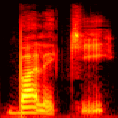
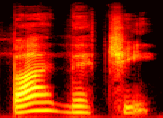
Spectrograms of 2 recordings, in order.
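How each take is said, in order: First: The ending is said in reduced, natural form. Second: Each letter is sounded out as spelled. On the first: This is how it is really said. The speaker calls it right. "You would pronounce it actually in Afrikaans like" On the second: It helps you remember the spelling. The speaker calls it wrong. "You would you not really pronounce it like that, but it just helps you uh, spell it better"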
